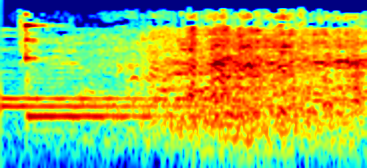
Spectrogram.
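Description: A doorbell chime strikes right at the start, its bright sustained tones ringing out briefly before fading under a steady wash of noisy background murmur.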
